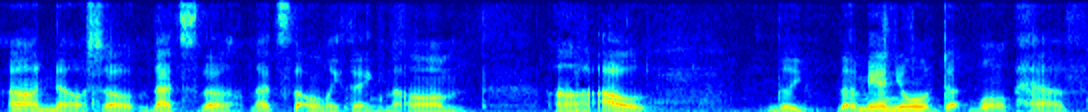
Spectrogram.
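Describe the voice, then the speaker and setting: A man's voice: fairly low pitch, slow pace. A young man talking casually at a meeting, hesitant, with many fillers and restarts. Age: young adult. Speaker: young man asking for trip support.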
